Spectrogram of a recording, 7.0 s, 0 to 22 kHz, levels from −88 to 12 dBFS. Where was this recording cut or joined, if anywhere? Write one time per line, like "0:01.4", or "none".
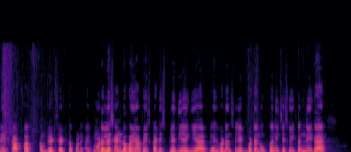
0:01.4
